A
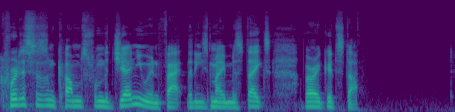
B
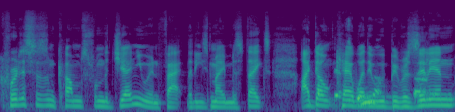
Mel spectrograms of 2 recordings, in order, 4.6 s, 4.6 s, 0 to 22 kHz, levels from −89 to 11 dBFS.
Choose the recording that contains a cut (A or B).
A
